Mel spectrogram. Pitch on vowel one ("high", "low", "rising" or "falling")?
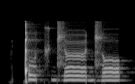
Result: low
